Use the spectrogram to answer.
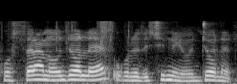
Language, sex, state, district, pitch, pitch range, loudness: Chakma, female, Tripura, West Tripura, 200 Hz, 180-210 Hz, -13 LUFS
